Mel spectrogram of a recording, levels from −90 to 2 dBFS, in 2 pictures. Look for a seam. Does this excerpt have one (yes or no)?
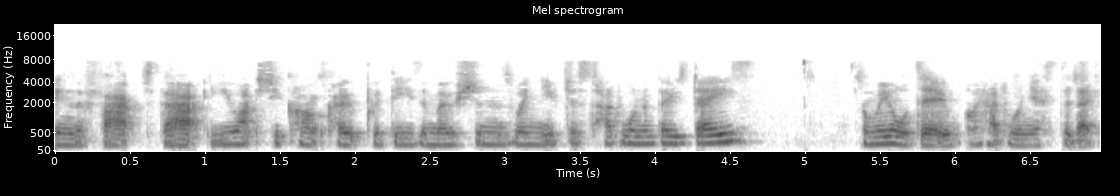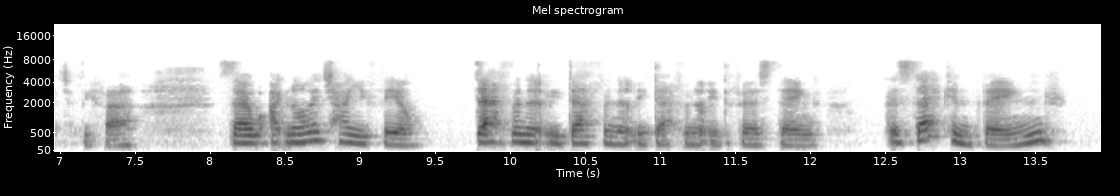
no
